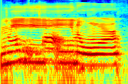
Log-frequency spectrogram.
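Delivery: siren imitation. Echoing the siren.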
